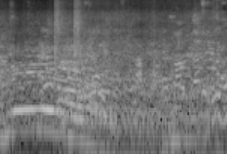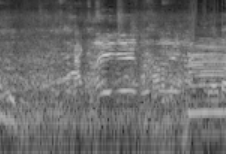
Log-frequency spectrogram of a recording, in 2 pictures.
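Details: Dairy cows and calves for sale at the Aftabganj cattle market: a sustained low moo opening, a second one near the end, with dense crowd noise and voices between them.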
